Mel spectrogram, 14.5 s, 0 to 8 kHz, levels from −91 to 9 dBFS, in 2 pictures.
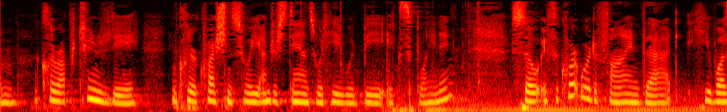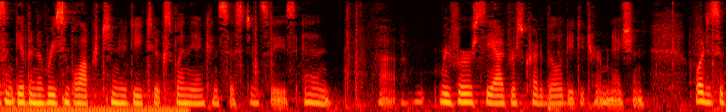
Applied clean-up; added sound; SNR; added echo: none; Idling / Engine starting / Door / Car; 13 dB; none.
